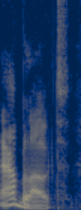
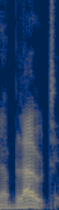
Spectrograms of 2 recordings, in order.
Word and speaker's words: ablaut: The second kind is where there's something called an ablaut, or an ablaut, A-B-L-A-U-T.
